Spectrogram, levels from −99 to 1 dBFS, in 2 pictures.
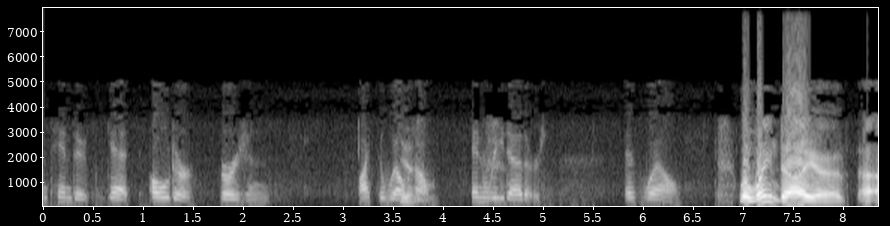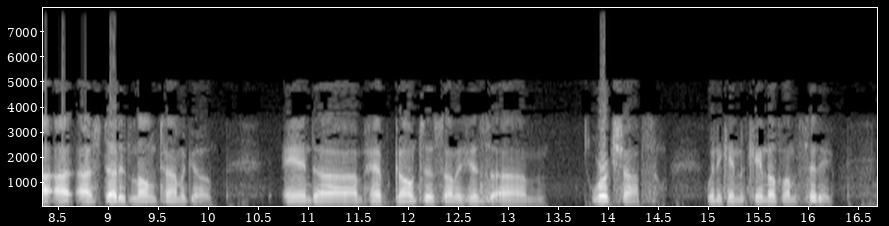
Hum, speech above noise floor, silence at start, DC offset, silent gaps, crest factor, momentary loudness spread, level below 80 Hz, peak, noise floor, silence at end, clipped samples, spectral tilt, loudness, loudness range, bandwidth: none; 45 dB; 0 s; under 0.1%; none; 16 dB; 21 LU; -60 dBFS; 0 dBFS; -61 dBFS; 0.5 s; 0.4%; -6.5 dB/octave; -15 LUFS; 16 LU; 8 kHz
